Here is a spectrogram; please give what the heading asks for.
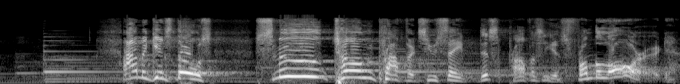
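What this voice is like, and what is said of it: Mock preacher voice. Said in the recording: “preacher voice”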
